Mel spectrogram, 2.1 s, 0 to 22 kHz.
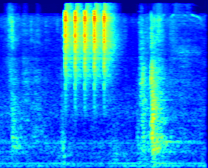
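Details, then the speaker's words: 2022 Forest River Salem FSX 280RT stove burner, no propane connected: a quick run of about five sharp, evenly spaced clicks, then a single click, with no burner whoosh; spark igniter working normally. "All you gotta do is press and turn, and hear kind of, and then obviously you'll turn and then it will ignite. Same goes for all 3."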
